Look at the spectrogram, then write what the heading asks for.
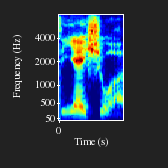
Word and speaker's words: Yeshua: you who don't know Jesus's name in Aramaic would have been pronounced Yeshua that's what his friends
